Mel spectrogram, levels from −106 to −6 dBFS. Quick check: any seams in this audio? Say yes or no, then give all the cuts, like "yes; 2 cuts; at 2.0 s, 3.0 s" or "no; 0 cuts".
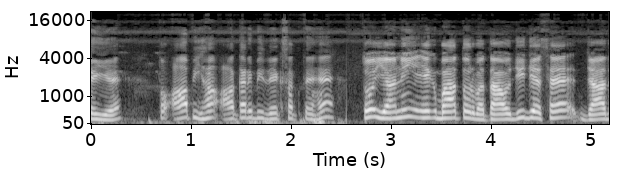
yes; 1 cut; at 2.5 s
